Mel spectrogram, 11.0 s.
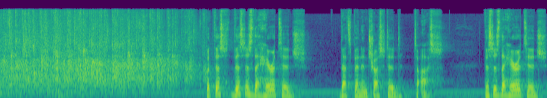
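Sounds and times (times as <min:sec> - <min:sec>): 
audience clapping: 0:00.0 - 0:04.3
speech: 0:04.1 - 0:06.2, 0:06.8 - 0:08.9, 0:09.7 - 0:10.9.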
